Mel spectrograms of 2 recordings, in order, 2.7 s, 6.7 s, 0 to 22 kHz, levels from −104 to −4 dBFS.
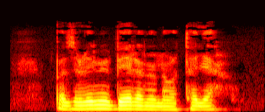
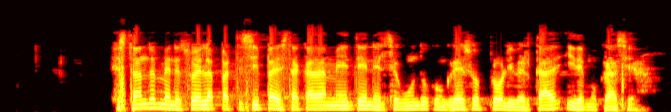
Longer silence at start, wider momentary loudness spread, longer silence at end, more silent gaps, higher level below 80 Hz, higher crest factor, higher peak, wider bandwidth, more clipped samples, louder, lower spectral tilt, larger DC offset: second, 0.55 s vs 1.1 s; first, 13 LU vs 5 LU; first, 0.45 s vs 0.25 s; neither; second, -62 dBFS vs -46 dBFS; about the same, 16 dB vs 16 dB; second, -6 dBFS vs -2 dBFS; first, 8.8 kHz vs 7.4 kHz; neither; second, -22 LUFS vs -17 LUFS; first, -8.5 dB/octave vs -7 dB/octave; neither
